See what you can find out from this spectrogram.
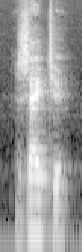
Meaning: diminutive of zij
- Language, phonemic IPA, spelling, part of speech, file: Dutch, /ˈzɛicə/, zijtje, noun, Nl-zijtje.ogg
